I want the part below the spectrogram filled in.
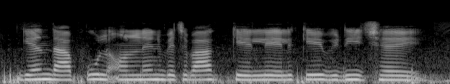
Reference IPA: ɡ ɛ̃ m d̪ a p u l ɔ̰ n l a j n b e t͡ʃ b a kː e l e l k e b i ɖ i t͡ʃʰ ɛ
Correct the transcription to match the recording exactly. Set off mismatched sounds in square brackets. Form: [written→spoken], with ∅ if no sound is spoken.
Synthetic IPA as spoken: ɡ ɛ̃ [m→n] d̪ a p u l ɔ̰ n l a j n b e t͡ʃ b a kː e l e l k e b i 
